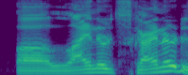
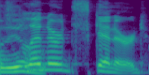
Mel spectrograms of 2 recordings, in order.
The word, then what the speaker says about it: Lynyrd Skynyrd: In this week's Florida being Florida segment, Florida man, wanted for stealing a trove of, Lynyrd Skynyrd. Is that how you say it? – No, that's Lynyrd Skynyrd.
